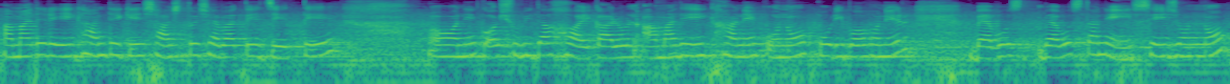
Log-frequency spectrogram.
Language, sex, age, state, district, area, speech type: Bengali, female, 18-30, West Bengal, Jhargram, rural, spontaneous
